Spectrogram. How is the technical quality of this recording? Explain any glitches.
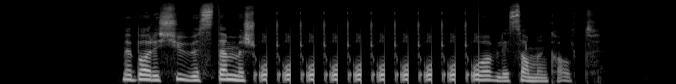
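The recording has one clear glitch. A stutter with silent gaps runs from 2.67 to 4.79 s. The playback likely stalled and replayed its last fragment at each retry. A 135 ms burst of speech repeats nine times, each followed by 100 ms of dead silence, and the speech in between is lost.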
